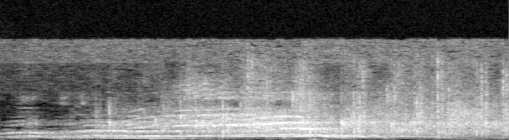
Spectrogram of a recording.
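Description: An audience applauds steadily for a couple of seconds, a dense wash of clapping mixed with cheering voices, holding at an even, fairly loud level throughout.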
